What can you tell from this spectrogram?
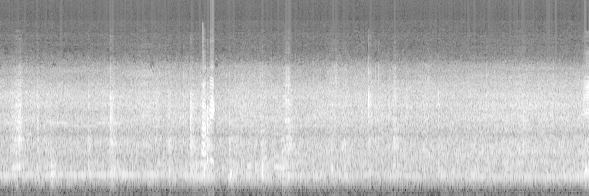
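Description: Komatsu hydraulic excavator running with a steady engine hum while it digs in mud, with scattered clicks and knocks.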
